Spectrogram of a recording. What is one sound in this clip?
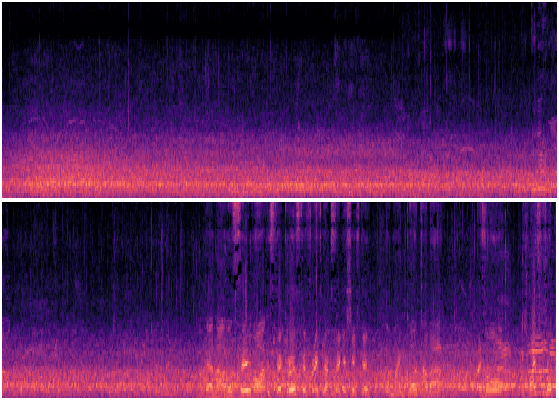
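A large stadium crowd roars and chants loudly.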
